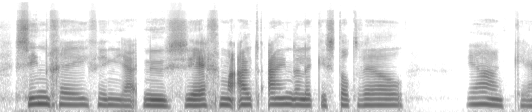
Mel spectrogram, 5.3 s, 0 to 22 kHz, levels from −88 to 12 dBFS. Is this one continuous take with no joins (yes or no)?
no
